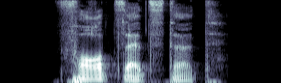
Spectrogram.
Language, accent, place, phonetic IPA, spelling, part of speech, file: German, Germany, Berlin, [ˈfɔʁtˌzɛt͡stət], fortsetztet, verb, De-fortsetztet.ogg
- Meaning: inflection of fortsetzen: 1. second-person plural dependent preterite 2. second-person plural dependent subjunctive II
